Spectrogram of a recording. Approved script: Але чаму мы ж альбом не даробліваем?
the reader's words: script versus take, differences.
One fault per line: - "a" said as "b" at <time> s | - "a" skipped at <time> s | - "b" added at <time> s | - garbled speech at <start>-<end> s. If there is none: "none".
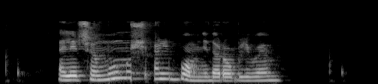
none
